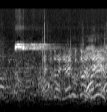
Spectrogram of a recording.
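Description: A referee's whistle blown once: a short, steady, high blast of about half a second near the start, the loudest sound here. A single sharp knock follows just under a second in, over distant voices calling on the pitch.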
